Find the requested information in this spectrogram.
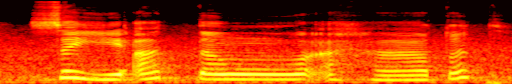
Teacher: یا کے اوپر شد ہے، سین کی زبر کو یا سے ملائیں گے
